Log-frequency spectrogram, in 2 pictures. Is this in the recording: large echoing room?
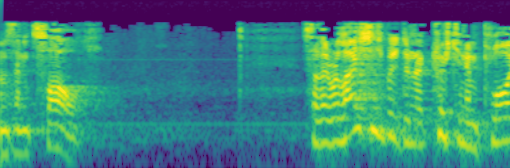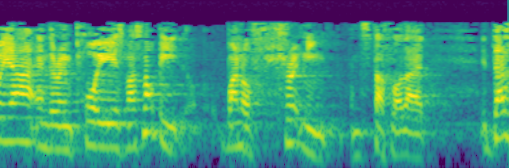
yes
